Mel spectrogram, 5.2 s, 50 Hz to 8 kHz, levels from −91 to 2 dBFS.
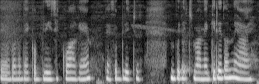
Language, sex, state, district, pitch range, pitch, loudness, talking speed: Chakma, female, Tripura, West Tripura, 235-255 Hz, 245 Hz, -16 LUFS, 160 wpm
